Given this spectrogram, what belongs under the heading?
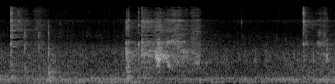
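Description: A spoon scrapes and clanks in a pot while kidney beans are stirred and mixed, giving a few close metallic knocks and a short scraping swirl over low kitchen noise.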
